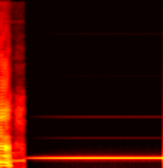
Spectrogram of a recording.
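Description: A steady, pure beep tone, dubbed in to bleep out speech. It cuts in about a third of a second in, as the speaking voice breaks off abruptly, and holds at one pitch.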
